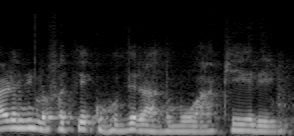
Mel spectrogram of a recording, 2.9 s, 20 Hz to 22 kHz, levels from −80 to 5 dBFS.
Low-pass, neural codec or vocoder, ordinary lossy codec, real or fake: 19.8 kHz; autoencoder, 48 kHz, 32 numbers a frame, DAC-VAE, trained on Japanese speech; MP3, 64 kbps; fake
